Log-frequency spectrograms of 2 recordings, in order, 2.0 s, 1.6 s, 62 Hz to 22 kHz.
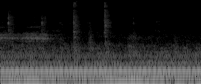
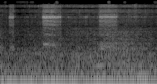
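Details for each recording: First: Bachmann Spectrum Dash 8-40CW N scale locomotive on a running test: faint, steady low hum, very quiet with no grinding or ticking; buzzes when tried on DCC, so DC only; runs normally. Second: Kato N scale GE U23C model locomotive running: a faint, thin high-pitched squeal comes and goes over the small motor's quiet whir; it needs lubrication.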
